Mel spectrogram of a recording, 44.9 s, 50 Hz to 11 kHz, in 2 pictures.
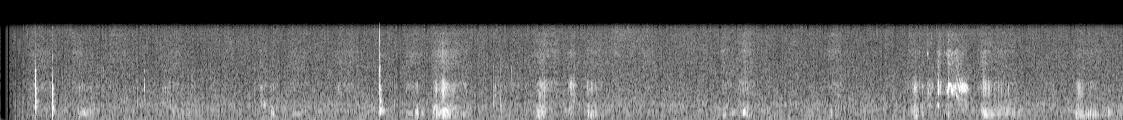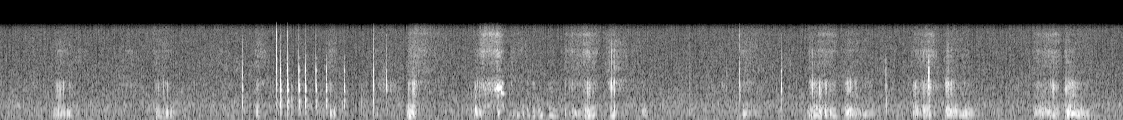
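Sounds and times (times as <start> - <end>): faint snoring: 0.6 - 2.0, 5.2 - 9.5, 10.6 - 12.2, 14.4 - 15.2, 18.1 - 20.5, 21.4 - 22.5, 23.5 - 24.2, 25.0 - 26.1, 26.9 - 31.3, 31.9 - 35.5, 37.2 - 37.7, 38.6 - 40.0, 40.7 - 42.1, 43.1 - 44.4
short snorts: 10.7 - 12.1, 18.2 - 20.4, 31.9 - 35.1, 38.6 - 40.0, 40.7 - 42.0, 43.1 - 44.3.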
